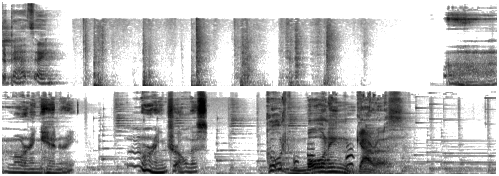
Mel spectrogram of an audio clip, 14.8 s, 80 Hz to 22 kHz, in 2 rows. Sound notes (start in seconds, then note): 1.2 slow footsteps down stairs; 11.8 ape noises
